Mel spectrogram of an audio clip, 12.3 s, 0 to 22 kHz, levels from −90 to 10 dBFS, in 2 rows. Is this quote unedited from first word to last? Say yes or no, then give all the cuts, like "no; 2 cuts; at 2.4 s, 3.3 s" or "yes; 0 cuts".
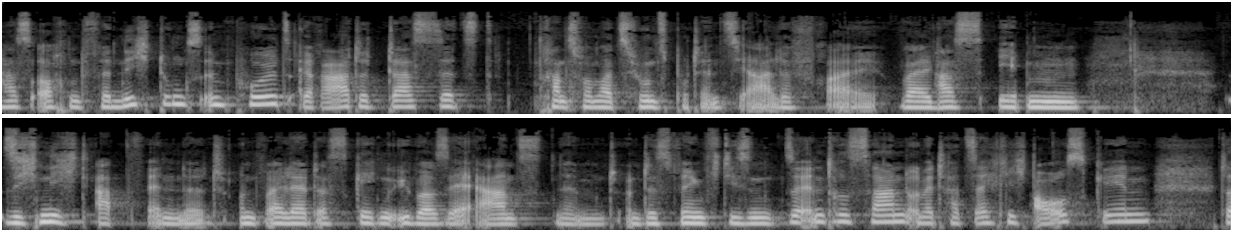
no; 8 cuts; at 1.5 s, 2.5 s, 4.7 s, 8.3 s, 9.7 s, 10.1 s, 10.7 s, 11.3 s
